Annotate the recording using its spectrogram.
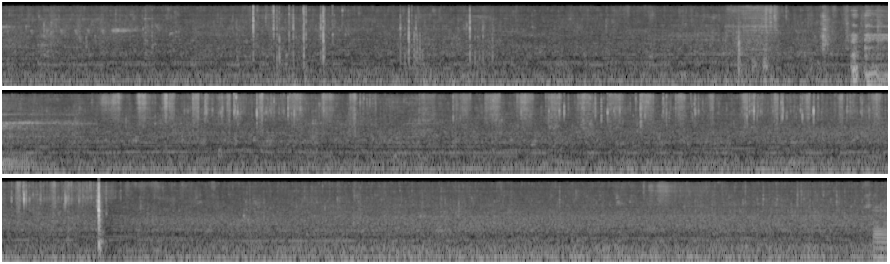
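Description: Light scratching and clicking of a toothbrush scrubbing soil from the roots of a bare-root caudex, over a steady low hum. A thump comes about a third of the way in, and a single sharp click a little past two-thirds.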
